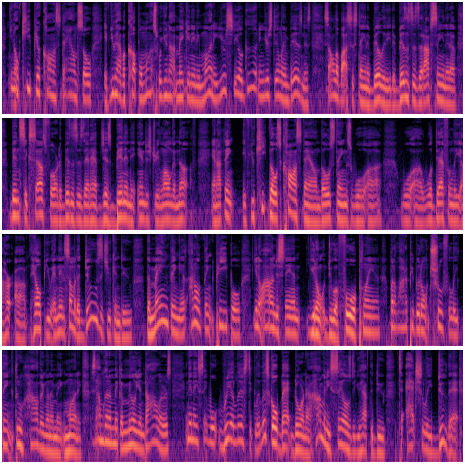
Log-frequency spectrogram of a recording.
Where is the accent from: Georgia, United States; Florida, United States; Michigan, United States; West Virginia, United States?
Georgia, United States; Atlanta; I'm from Atlanta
